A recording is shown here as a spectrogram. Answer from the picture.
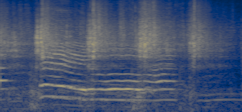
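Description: A woman singing a ritual chant while shaking gourd maracas in a steady beat of about two shakes a second, fading out near the end.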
